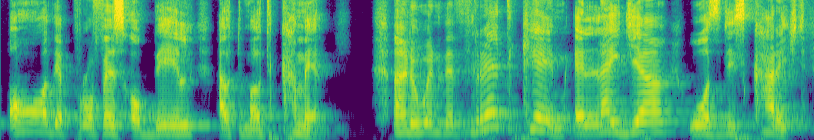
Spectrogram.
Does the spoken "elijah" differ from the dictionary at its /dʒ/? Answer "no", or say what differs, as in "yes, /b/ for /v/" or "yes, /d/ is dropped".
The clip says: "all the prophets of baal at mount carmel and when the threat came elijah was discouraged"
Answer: no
